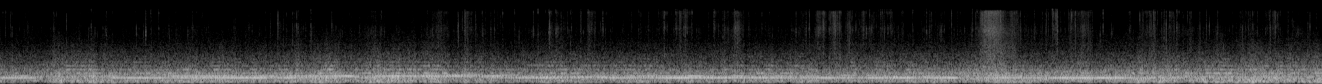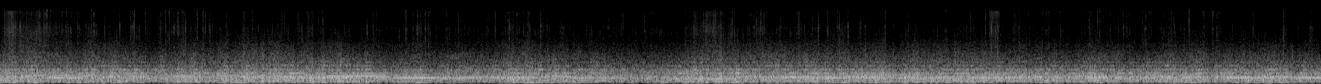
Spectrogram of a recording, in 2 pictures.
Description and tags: Abashiri wind snow bars
Recorded Abashiri, Japan, 2007
wind-snow-bars, Japan, Abashiri, field-recording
